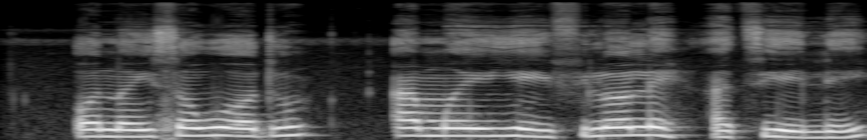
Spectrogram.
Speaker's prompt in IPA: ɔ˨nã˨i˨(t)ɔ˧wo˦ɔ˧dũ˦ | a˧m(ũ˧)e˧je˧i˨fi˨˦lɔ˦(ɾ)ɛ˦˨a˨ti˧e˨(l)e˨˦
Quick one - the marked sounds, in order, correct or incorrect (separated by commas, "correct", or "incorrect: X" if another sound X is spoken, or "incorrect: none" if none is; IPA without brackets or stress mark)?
incorrect: s, incorrect: ɔ̃˧, incorrect: l, correct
